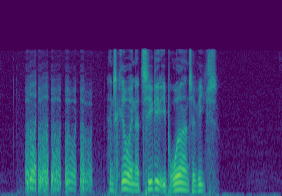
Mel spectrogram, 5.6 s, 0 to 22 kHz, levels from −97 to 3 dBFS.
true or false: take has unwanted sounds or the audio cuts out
true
